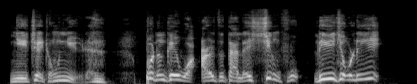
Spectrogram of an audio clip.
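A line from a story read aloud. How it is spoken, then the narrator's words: Furious. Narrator (Chinese): 李桂莲闻讯赶了过来，怒不可遏地说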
